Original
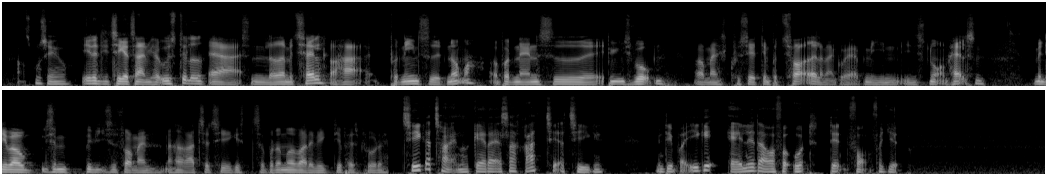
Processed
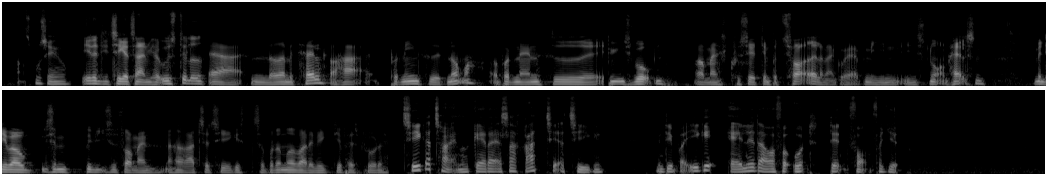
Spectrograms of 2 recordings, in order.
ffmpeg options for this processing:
ffmpeg -i in.wav -filter_complex "[0:a]asettb=1/sr,asplit=3[link_01][link_02][link_03];[link_01]atrim=end=2.024[link_04];[link_02]atrim=start=2.02:end=5.5,asetpts=PTS-STARTPTS,afade=type=in:duration=0.004:curve=qsin,afade=type=out:start_time=3.476:duration=0.004:curve=qsin,lowpass=frequency=1700:width=0.5412,lowpass=frequency=1700:width=1.3066[link_05];[link_03]atrim=start=5.496[link_06];[link_04][link_05]acrossfade=duration=0.004:curve1=hsin:curve2=qsin[link_07];[link_07][link_06]acrossfade=duration=0.004:curve1=qsin:curve2=hsin,asettb=1/sr,asplit=3[link_08][link_09][link_10];[link_08]atrim=end=6.634[link_11];[link_09]atrim=start=6.63:end=7.5,asetpts=PTS-STARTPTS,afade=type=in:duration=0.004:curve=qsin,afade=type=out:start_time=0.866:duration=0.004:curve=qsin,equalizer=frequency=1100:width=3.7:gain=9.5[link_12];[link_10]atrim=start=7.496[link_13];[link_11][link_12]acrossfade=duration=0.004:curve1=hsin:curve2=qsin[link_14];[link_14][link_13]acrossfade=duration=0.004:curve1=qsin:curve2=hsin,highpass=62,highshelf=frequency=3900:gain=6.5,volume=-7.5dB" out.wav

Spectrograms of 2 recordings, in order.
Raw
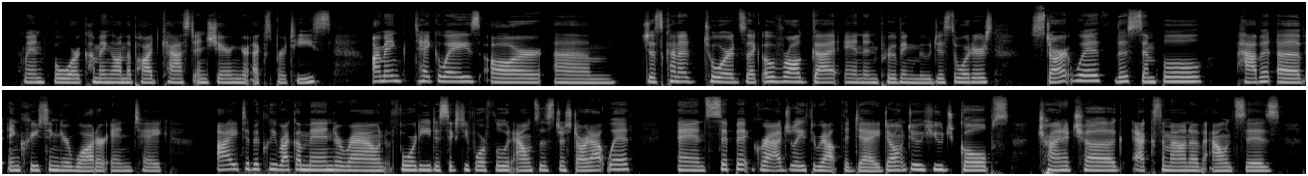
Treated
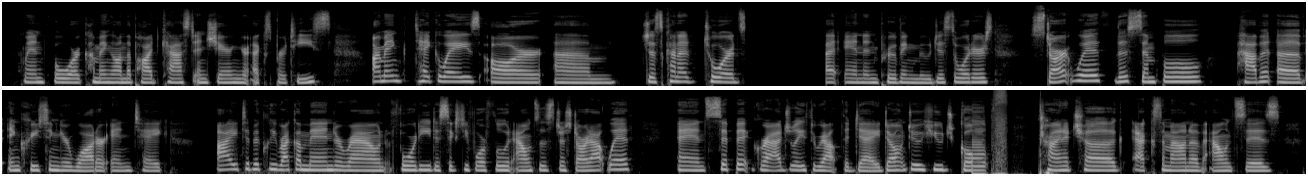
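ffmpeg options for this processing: ffmpeg -i in.wav -filter_complex "[0:a]asettb=1/sr,asplit=3[link_01][link_02][link_03];[link_01]atrim=end=22.744[link_04];[link_02]atrim=start=22.74:end=23.43,asetpts=PTS-STARTPTS,afade=type=in:duration=0.004:curve=qsin,afade=type=out:start_time=0.686:duration=0.004:curve=qsin,aeval=exprs='abs(val(0))':channel_layout=same[link_05];[link_03]atrim=start=23.426[link_06];[link_04][link_05]acrossfade=duration=0.004:curve1=hsin:curve2=qsin[link_07];[link_07][link_06]acrossfade=duration=0.004:curve1=qsin:curve2=hsin,asplit=3[link_08][link_09][link_10];[link_08]atrim=end=7.43,asetpts=PTS-STARTPTS,afade=type=out:start_time=7.426:duration=0.004:curve=hsin[link_11];[link_09]atrim=start=7.43:end=8.24,asetpts=PTS-STARTPTS,volume=0[link_12];[link_10]atrim=start=8.24,asetpts=PTS-STARTPTS,afade=type=in:duration=0.004:curve=hsin[link_13];[link_11][link_12][link_13]concat=n=3:v=0:a=1" out.wav

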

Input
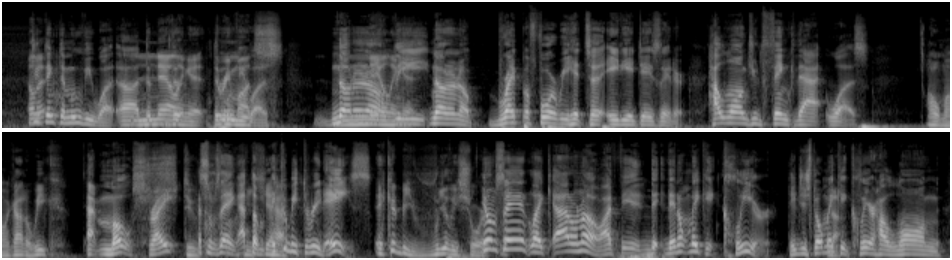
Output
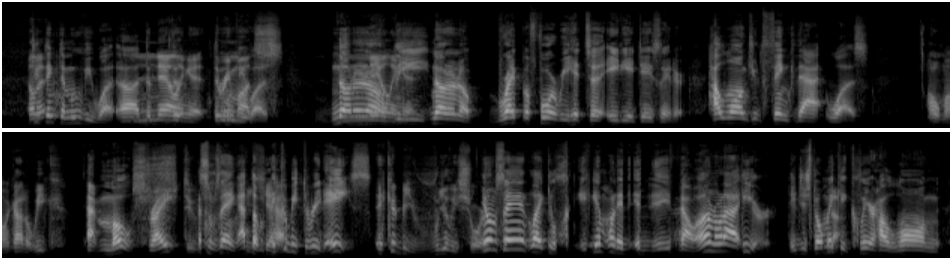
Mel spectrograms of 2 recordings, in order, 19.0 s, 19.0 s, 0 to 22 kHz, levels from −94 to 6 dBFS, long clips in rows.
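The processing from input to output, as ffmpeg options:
ffmpeg -i in.wav -filter_complex "[0:a]asplit=3[link_01][link_02][link_03];[link_01]atrim=end=14.952[link_04];[link_02]atrim=start=14.948:end=16.892,asetpts=PTS-STARTPTS,areverse[link_05];[link_03]atrim=start=16.888[link_06];[link_04][link_05]acrossfade=duration=0.004:curve1=hsin:curve2=hsin[link_07];[link_07][link_06]acrossfade=duration=0.004:curve1=hsin:curve2=hsin,highpass=frequency=600:width=0.5412,highpass=frequency=600:width=1.3066,volume=-6.5dB" out.wav

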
